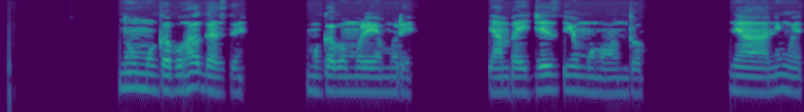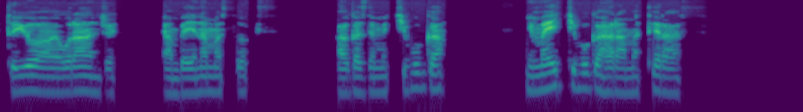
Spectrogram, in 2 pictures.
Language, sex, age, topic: Kinyarwanda, male, 25-35, government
